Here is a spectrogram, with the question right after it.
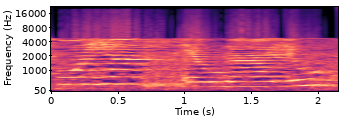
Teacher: essa passagem do L palatal para o iode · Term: ioti zação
